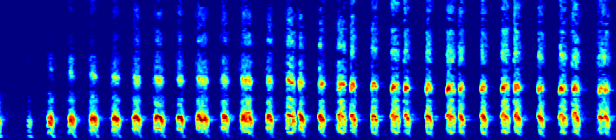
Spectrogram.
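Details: Rapid chukar partridge clucking, used for partridge hunting: steady chuk-chuk notes at about five per second, loud and even throughout with no other sounds.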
